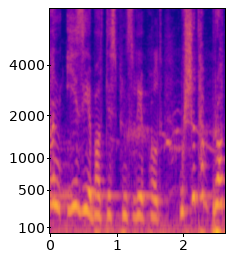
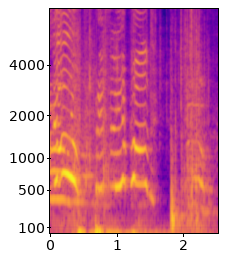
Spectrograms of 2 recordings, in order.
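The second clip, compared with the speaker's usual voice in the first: very loud, high, drawn-out scream; anguished scream; 13 semitones higher, 14 dB louder, much slower than usual. Acted. Manjula watching Prince Leopold fall, anguished drawn-out scream. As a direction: scream his name as he falls. He falls.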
